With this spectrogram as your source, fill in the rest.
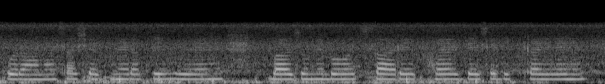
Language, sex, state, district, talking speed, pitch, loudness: Hindi, female, Andhra Pradesh, Anantapur, 140 wpm, 230 Hz, -27 LUFS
